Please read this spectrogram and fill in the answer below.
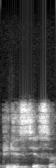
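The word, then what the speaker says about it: virus: 원인데 원래 바이러스는 라틴어의 비루스에서 왔어요. 그래서 뭐 영어 발음도 비루스입니다. 영어 발음은 바이러스고 독일어나 러시아나 그다음에 라틴어는 비루스였어요.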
